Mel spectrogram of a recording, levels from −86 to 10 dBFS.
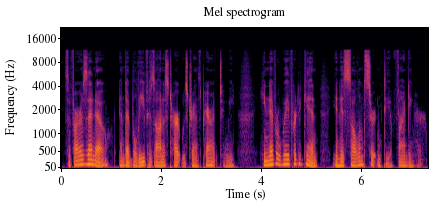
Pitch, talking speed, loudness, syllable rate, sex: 100 Hz, 195 wpm, -21 LUFS, 6.1 syllables/s, male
